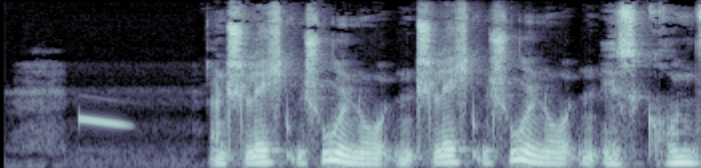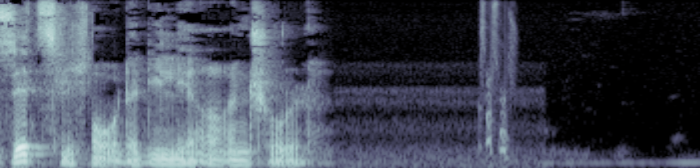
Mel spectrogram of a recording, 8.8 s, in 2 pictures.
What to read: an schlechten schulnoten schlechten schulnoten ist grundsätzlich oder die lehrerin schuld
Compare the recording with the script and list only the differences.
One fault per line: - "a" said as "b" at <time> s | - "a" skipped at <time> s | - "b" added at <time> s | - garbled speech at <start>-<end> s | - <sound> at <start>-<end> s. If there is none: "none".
- chirp at 0.5-0.9 s
- chirp at 7.4-7.6 s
